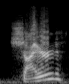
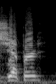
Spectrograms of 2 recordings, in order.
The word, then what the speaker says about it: Shepard: Shired? Did I say that right? It is Shepard. It's spelled wrong in mine. It's Shired in mine. So it's Emmy Shepard.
